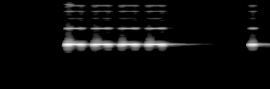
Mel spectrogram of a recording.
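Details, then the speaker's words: Fire alarm sounder under test: four short high-pitched beeps then one brief chirp, thin and fairly quiet; output weak. "oh there's Mr bear actually this one will work for me this one is not that loud"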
